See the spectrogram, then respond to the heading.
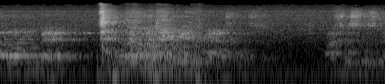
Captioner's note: audience laughing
